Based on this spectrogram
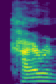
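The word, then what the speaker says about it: Kyren: puka nakua Cooper cup Kiren Williams Kiren rhymes with mean no it doesn't really but if you the way it's spelled last name love it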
